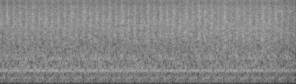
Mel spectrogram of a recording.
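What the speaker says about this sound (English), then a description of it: "Without so much as a twitch, the presses keep rolling." Newspaper printing presses run steadily, filling the space with a loud, unbroken mechanical roar and a fast, even rattling hum with no pauses or talk.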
